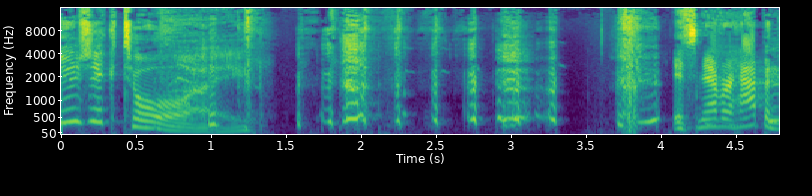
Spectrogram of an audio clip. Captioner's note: giggling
